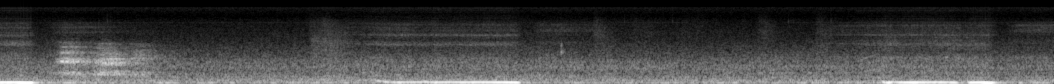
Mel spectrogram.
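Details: Sleeping dog snoring: low, soft, droning snores spread over about ten seconds in a quiet room.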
